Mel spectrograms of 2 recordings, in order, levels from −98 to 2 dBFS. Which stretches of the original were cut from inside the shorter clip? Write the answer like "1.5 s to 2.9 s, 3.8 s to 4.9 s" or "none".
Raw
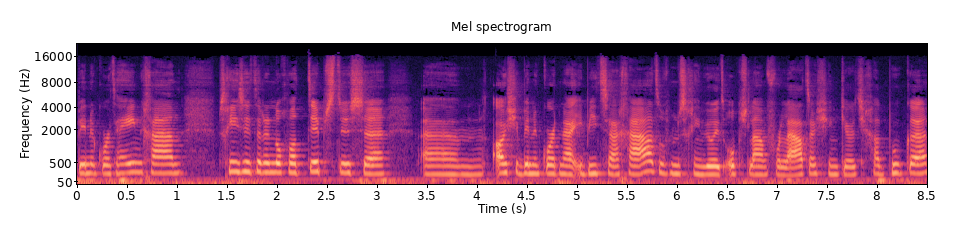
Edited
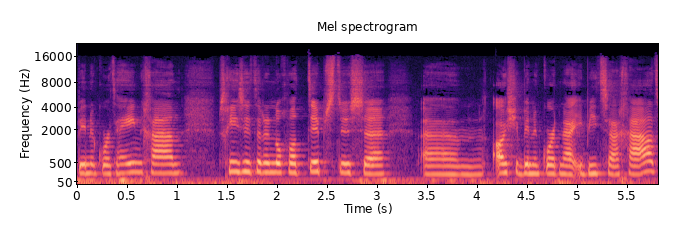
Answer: none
